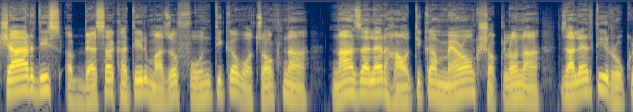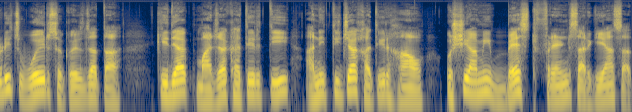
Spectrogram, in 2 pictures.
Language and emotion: Goan Konkani, neutral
